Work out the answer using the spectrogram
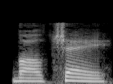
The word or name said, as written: balche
